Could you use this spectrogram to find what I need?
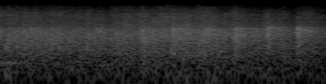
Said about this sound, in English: Give him a warm applause, please.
